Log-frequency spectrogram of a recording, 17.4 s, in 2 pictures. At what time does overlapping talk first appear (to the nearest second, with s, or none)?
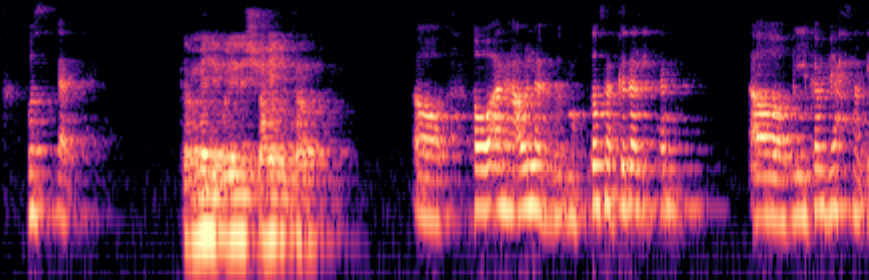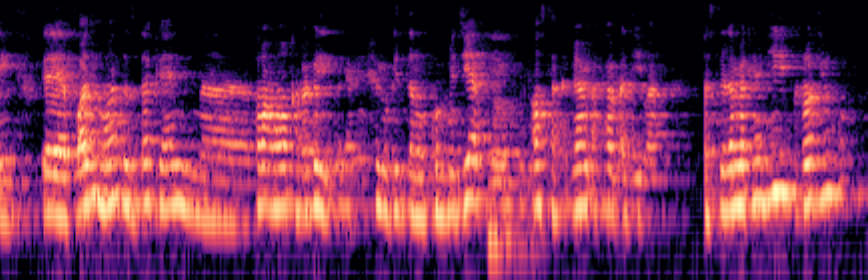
none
